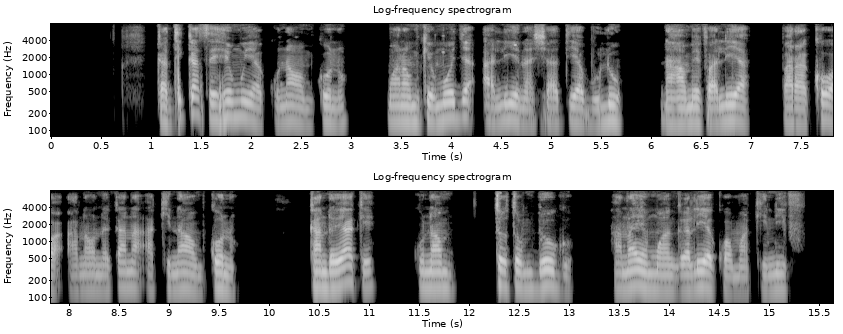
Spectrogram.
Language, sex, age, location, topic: Swahili, male, 25-35, Nakuru, health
